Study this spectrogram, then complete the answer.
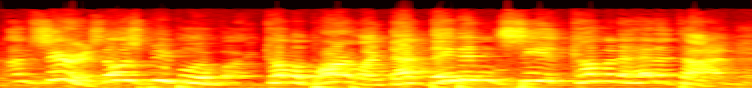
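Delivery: usual speaking voice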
